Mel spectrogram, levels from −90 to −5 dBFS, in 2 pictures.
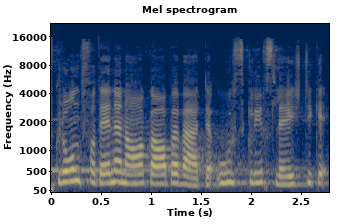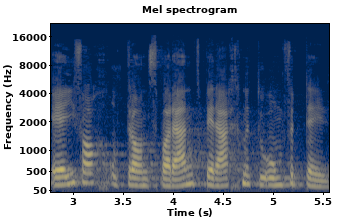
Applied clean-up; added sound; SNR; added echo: none; Mallet percussion; 19 dB; none.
